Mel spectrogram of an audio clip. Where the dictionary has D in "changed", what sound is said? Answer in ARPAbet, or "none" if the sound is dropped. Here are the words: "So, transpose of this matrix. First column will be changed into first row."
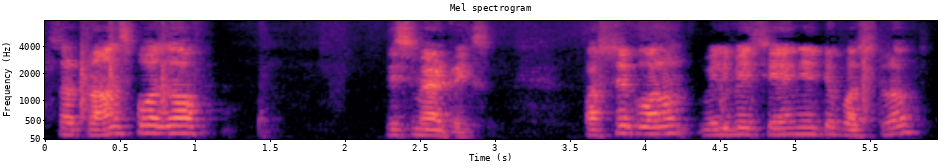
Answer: none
